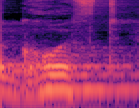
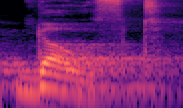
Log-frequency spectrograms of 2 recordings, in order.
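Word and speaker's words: ghost: बहुत बड़ी गलती है, हमने जी एच से अपने आप पे हिंदी के हिसाब से घ बना लिया और इसे बोल दिया घोस्ट, जबकि ब्रिटिश प्रोनाउंसेशन में यानी इंग्लिश में घ होता ही नहीं है, तो कभी भी इसे घोस्ट ना बोले गाउस्ट भूत से बोलते गाउस्ट।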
